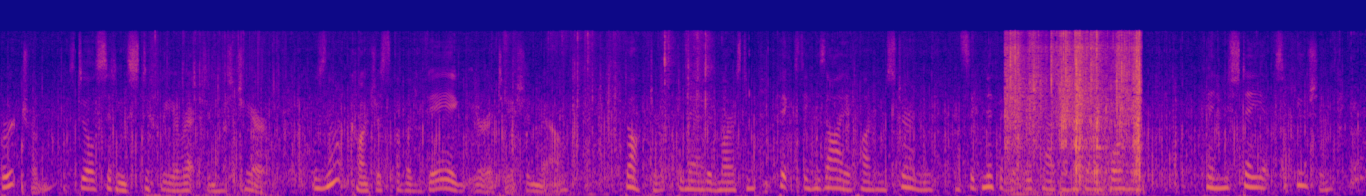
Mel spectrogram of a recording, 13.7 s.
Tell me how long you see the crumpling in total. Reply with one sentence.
You can hear the crumpling for 5 seconds altogether.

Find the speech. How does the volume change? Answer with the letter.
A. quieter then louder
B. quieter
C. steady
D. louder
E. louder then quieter
C.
